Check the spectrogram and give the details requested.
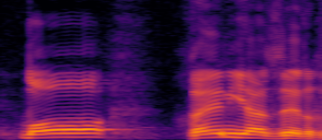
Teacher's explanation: और लित्तागीना, लाम को तौ से मिलाएंगे, तौ अलिफ ज़बर तौ है, मगर यहाँ मुशद्दद, जब भी तशदीद आ रही हो तशदीद वाला हर्फ ज़रा रुक कर अदा होता है, तो यहाँ भी रुकेंगे। लित्तौ, तौ अलिफ ज़बर तौ मोटा रखेंगे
